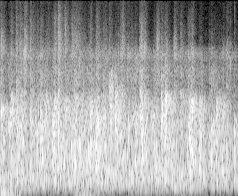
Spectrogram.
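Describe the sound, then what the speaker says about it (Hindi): Steady crowd applause, dense and continuous, with scattered claps blending into a broad wash of noise. "तालियां बजना चाहिए।"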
